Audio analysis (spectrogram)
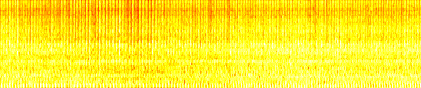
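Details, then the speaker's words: Used Honda lawnmower engine, running again after a spark plug swap, known to burn oil: rough, loud run with a hard, regular knock about four per second, loud enough to need hearing protection; rod knock. "unfortunately i found out that it had a rod knock the engine makes a knocking noise so loud that i have to wear hearing protection"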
